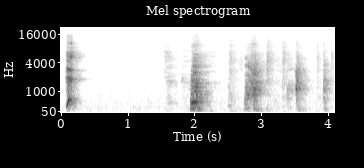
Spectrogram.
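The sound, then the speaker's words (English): A person hiccups several times: sharp, abrupt bursts with gaps of a second or so between them, some followed by short breathy vocal sounds. “I'm so sorry about the hiccups.”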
